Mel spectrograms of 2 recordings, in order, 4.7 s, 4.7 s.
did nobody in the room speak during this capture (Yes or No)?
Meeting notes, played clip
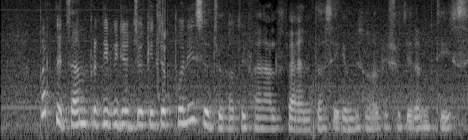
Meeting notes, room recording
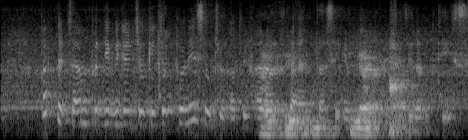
No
